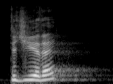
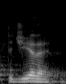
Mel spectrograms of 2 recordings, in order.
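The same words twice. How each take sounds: First: Louder, raised question; insistent question. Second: Low, soft question; hushed alert. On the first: Birder asks companion who missed the bird, insistent question. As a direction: press your companion for an answer. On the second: Birder notices a call while sitting nearby, hushed alert. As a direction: ask quietly so the bird isn't disturbed. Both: Acted.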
